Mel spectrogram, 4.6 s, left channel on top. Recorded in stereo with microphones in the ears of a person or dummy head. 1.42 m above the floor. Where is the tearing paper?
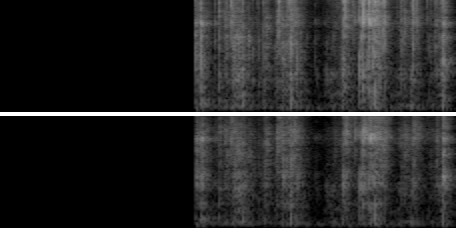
60° left (ahead or behind), 1.0 m.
